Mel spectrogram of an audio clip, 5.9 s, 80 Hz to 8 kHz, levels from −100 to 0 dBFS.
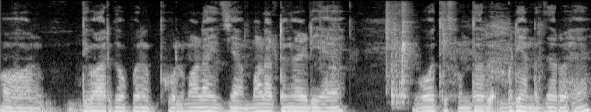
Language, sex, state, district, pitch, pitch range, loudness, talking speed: Rajasthani, male, Rajasthan, Nagaur, 100 Hz, 95-100 Hz, -16 LUFS, 170 wpm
